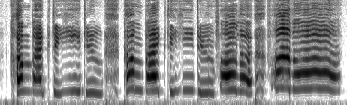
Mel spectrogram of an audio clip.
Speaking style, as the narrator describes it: The quavering, childish voice rose to a shriek, and then broke

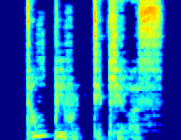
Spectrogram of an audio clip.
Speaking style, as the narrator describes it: Amanda hissed

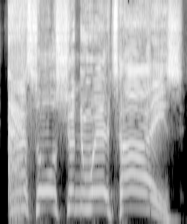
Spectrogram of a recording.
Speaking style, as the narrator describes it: she cried

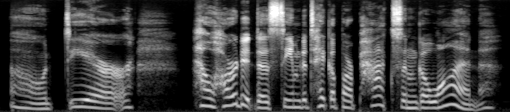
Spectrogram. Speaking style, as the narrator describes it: sighed Meg the morning after the party

